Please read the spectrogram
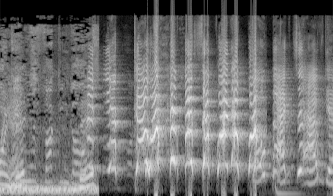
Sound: loud confusion laughter

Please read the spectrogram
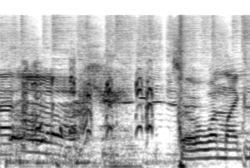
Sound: grunts

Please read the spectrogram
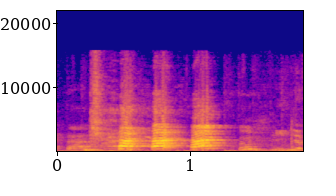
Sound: laughs

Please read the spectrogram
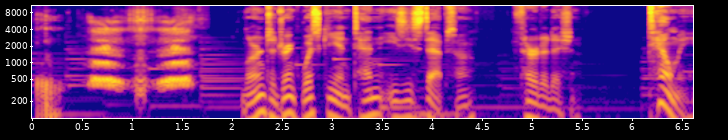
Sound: meow

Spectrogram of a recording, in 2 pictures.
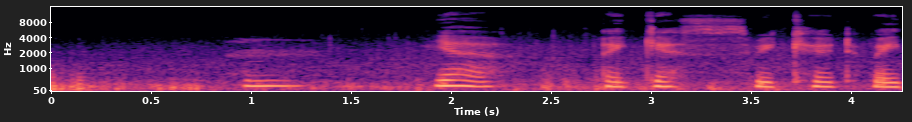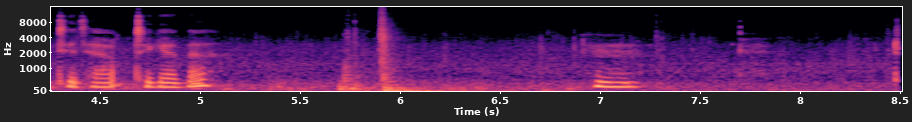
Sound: door closes

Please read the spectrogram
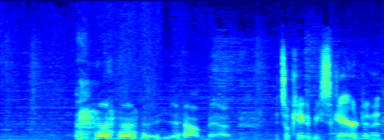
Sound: laughs

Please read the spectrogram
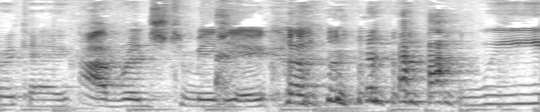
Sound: laughing

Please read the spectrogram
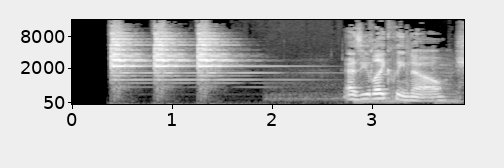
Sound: bell ringing

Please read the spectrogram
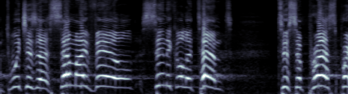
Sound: none

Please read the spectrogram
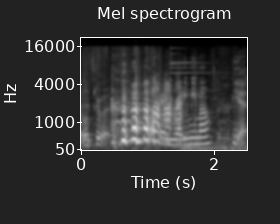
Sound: laughing

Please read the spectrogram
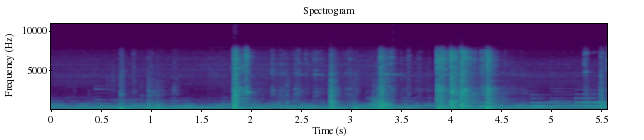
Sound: ambient music; metal clanking; ambient music

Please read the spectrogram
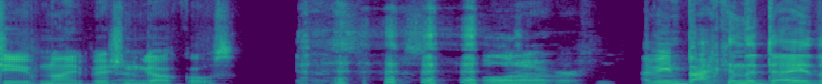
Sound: laughs

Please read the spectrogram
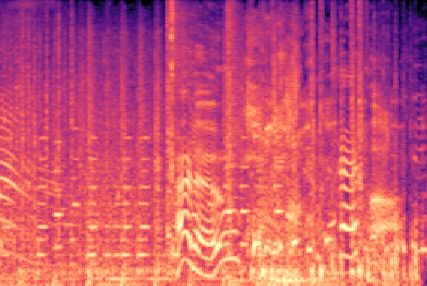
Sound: children giggling

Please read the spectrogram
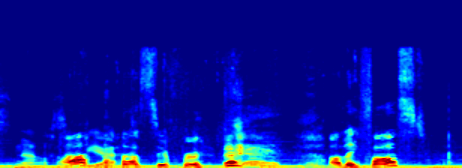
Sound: chuckles

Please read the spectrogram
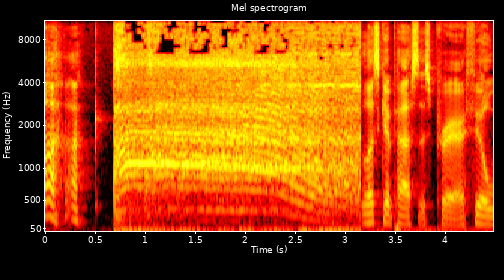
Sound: laughs; screams

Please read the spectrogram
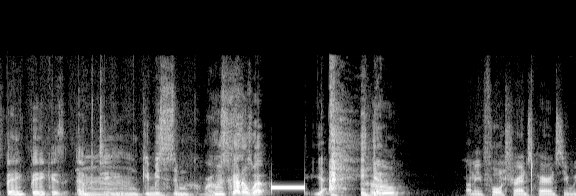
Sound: beep

